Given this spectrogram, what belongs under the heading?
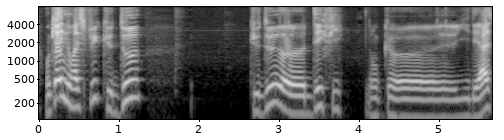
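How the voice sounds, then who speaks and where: A man giving relaxed, chatty commentary on his own gameplay, with frequent hesitations. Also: medium pitch. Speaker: gaming YouTuber.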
